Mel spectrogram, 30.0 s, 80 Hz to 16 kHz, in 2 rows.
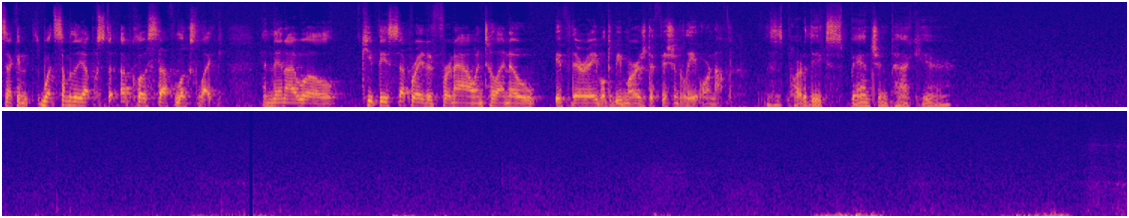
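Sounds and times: steady hiss: 0.0s - 30.0s.

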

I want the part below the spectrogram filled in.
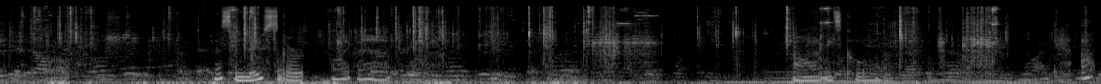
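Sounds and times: clothes hangers clicking on rail: 0.0s - 11.0s
faint voices of shoppers: 0.0s - 11.0s.

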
